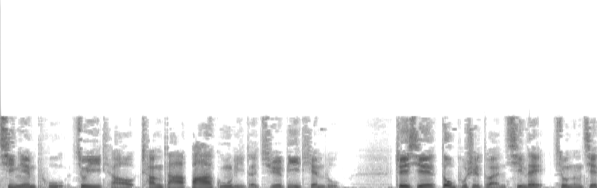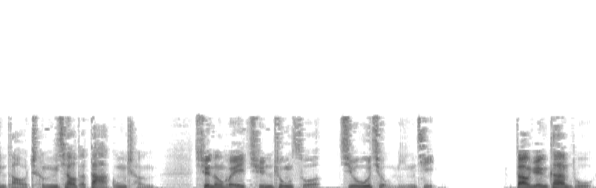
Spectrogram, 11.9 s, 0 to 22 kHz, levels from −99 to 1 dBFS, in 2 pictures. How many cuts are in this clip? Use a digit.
0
